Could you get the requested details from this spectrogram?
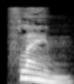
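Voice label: "flame", American English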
